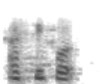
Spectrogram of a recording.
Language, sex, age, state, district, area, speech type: Punjabi, female, 18-30, Punjab, Fazilka, rural, conversation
